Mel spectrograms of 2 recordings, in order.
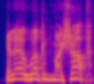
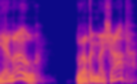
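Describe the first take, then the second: First: It is said in a female-sounding voice. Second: It is said in a male-sounding voice.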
